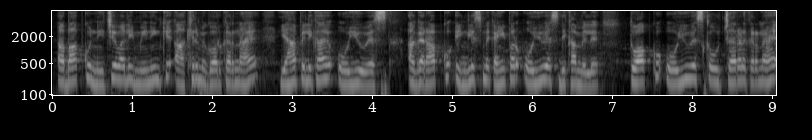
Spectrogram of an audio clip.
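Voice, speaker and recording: A male teacher gives a reading lesson in Hindi, spelling out words letter by letter and then drawing each one out slowly. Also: sits high, warm tone.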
